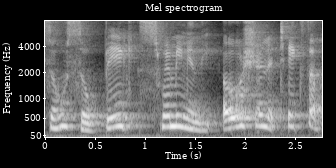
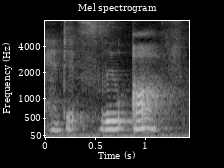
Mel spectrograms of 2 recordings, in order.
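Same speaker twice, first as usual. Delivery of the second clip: hushed whisper; 2 semitones lower, 14 dB quieter than usual. Acted. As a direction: breathe the words out. Trailing off.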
